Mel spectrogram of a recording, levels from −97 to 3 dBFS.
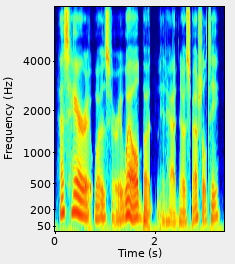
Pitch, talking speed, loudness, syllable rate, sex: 125 Hz, 195 wpm, -17 LUFS, 4.9 syllables/s, male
